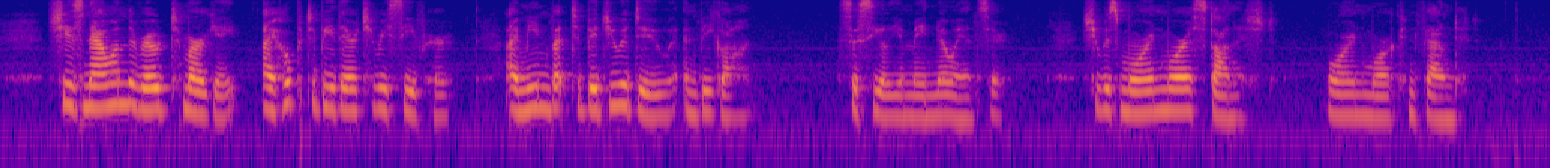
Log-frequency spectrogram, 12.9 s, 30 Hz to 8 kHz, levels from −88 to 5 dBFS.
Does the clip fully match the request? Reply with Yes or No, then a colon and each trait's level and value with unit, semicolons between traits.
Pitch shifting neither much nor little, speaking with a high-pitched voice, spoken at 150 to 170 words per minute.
No: average, 3.7 semitones; high, 200 Hz; average, 185 wpm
